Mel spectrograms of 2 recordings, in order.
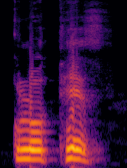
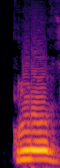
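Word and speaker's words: clothes: इस बात का क्लोथेस गलत होता है। क्लोज होता है। क्लोज क्लोज।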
